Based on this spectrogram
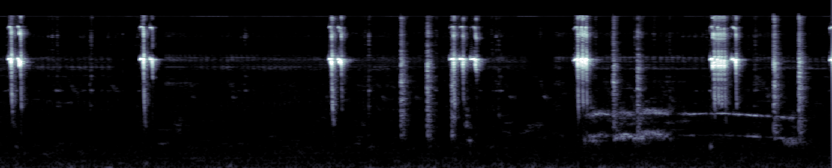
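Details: Murai air song bursts, known as tembakan, used as a tutor recording for white-rumped shamas: sharp, very high chips and short buzzy doublets spaced a second or more apart, with a faint thin whistle and soft warbling beneath.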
